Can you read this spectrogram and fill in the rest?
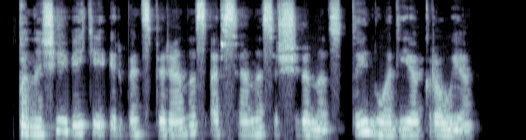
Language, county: Lithuanian, Alytus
